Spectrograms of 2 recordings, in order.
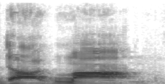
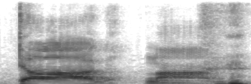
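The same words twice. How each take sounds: First: The stress falls on the word mom. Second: The stress falls on the word dog. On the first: The parent role matters most. The speaker calls it wrong. "a lot of people nowadays have put the emphasis on the dad and the mom" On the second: It is still a dog, not a child. The speaker calls it right. "In the end, it's still a dog"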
